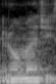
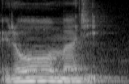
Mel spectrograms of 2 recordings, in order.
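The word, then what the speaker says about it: ローマ字: Isso aqui não é um tio, isso aqui é um prolongador. Então, ou seja, você não lê Romaji, você lê Romaji. Então você prolonga a pronúncia do O.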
